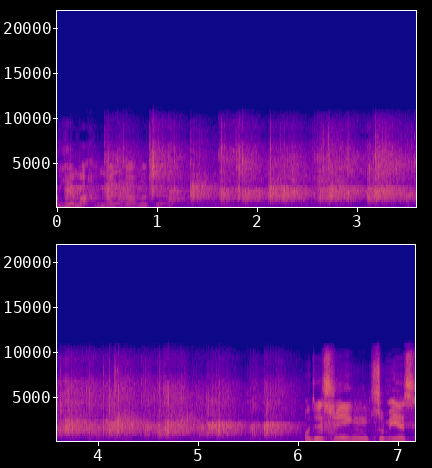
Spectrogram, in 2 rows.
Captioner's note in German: Beifall bei der CDU und dem BÜNDNIS 90/DIE GRÜNEN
